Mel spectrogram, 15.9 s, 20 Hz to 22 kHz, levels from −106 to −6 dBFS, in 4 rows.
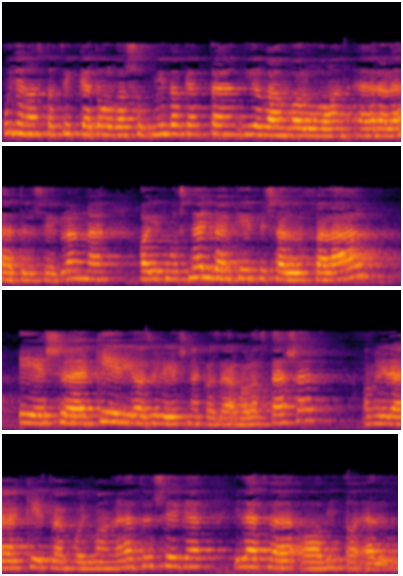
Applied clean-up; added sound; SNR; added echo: none; none; none; reverberation time 1.0 s.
